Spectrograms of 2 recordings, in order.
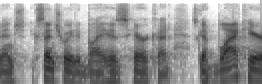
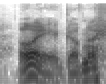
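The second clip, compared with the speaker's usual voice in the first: clumsy, poorly done put-on British accent. Describing a guy who seemed to wander into a movie, bad british accent. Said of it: "I can't do British accents very well".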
